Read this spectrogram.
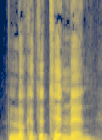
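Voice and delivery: high, merry exclamation. A narrator's reading. Polychrome amused at the battered Tin Men, merry. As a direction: point it out with amused glee, pitched high. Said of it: "with another burst of merry laughter".

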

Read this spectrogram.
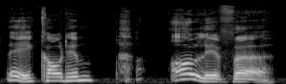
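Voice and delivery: slow, effortful dying reply; feeble. Acted. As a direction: let the name out slowly, strength failing. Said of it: "replied the woman feebly".

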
